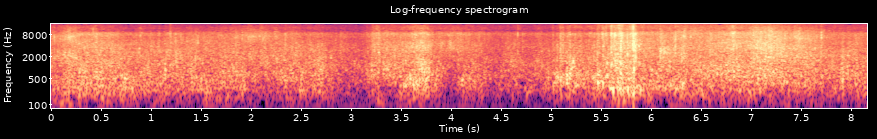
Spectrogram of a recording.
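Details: Waves and strong wind roar against the microphone, swelling and easing, with no animal calls audible.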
